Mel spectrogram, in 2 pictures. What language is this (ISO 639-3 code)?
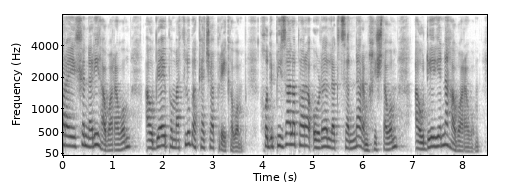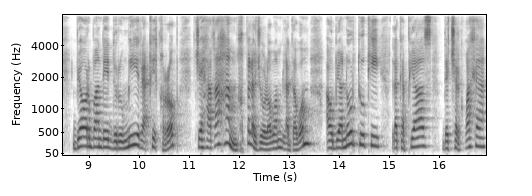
pst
